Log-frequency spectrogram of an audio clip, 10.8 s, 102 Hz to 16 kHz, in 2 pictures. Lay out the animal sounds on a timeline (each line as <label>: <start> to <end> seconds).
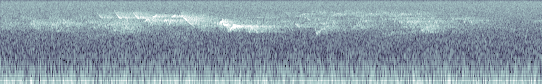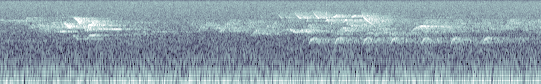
Red-eyed Vireo (Vireo olivaceus): 0.0 to 9.4 seconds
Chestnut-sided Warbler (Setophaga pensylvanica): 0.8 to 2.0 seconds
Black-and-white Warbler (Mniotilta varia): 2.8 to 4.2 seconds
Wood Thrush (Hylocichla mustelina): 6.0 to 6.9 seconds
Rose-breasted Grosbeak (Pheucticus ludovicianus): 7.7 to 10.1 seconds
Chestnut-sided Warbler (Setophaga pensylvanica): 8.2 to 9.4 seconds
American Crow (Corvus brachyrhynchos): 8.4 to 10.6 seconds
